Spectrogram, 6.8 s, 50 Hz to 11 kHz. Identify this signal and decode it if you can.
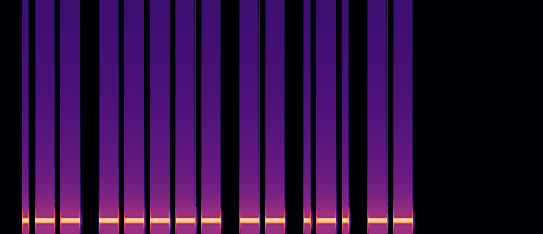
Morse code, heard as a keyed tone, about 15 wpm, 700 Hz. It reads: W0MRM
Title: USA Callsign DE Callsign - 5 Characters - 15wpm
